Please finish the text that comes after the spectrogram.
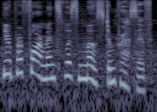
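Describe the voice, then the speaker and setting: A woman's voice: sits high, big pitch swings, moderate pace, noisy background. An actress playing a proud, elegant young noblewoman in a video game, speaking with formal, refined diction and a composed haughtiness, like a tutor. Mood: poised, commanding. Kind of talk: video game character dialogue.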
